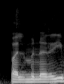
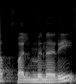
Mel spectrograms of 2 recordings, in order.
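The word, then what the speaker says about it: pulmonary: पल्मोनरी में ओ silent है।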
